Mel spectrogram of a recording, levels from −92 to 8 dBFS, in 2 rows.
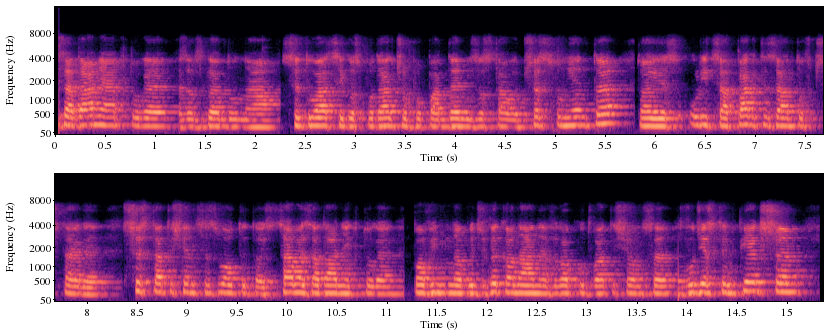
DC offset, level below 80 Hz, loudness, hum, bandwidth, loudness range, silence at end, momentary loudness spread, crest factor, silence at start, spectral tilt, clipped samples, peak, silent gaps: under 0.1%; -58 dBFS; -17 LUFS; none; 7.6 kHz; 2 LU; 0.1 s; 6 LU; 14 dB; 0.05 s; -6.5 dB/octave; under 0.1%; -2 dBFS; none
